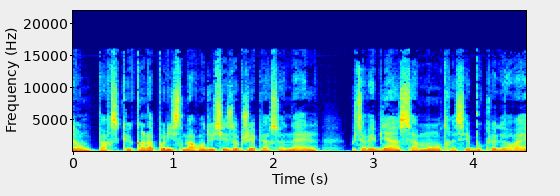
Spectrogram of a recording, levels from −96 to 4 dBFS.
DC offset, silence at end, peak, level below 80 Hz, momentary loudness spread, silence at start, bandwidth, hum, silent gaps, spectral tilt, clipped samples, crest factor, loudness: under 0.1%; 0 s; -8 dBFS; -36 dBFS; 5 LU; 0 s; 15.5 kHz; none; none; -5.5 dB/octave; under 0.1%; 14 dB; -23 LUFS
